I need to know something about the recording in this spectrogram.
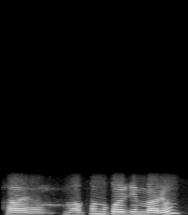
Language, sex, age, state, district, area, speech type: Assamese, female, 45-60, Assam, Darrang, rural, conversation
